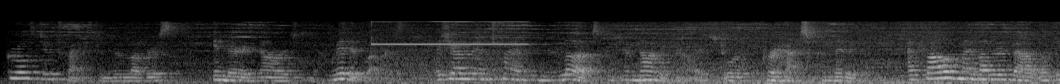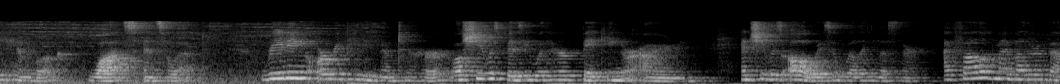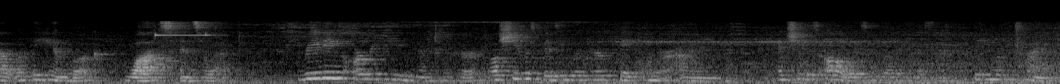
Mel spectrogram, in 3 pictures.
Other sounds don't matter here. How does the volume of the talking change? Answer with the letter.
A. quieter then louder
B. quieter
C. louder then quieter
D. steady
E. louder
C.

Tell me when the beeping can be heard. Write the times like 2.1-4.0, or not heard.
3.6-5.3, 22.7-23.4.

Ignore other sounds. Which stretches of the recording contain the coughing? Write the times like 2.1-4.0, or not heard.
not heard.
